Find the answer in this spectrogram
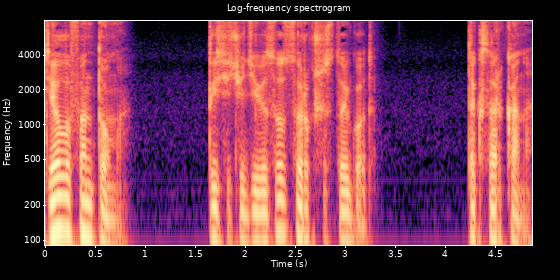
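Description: On a very clean recording with a silent background, a man speaks very slowly in a very deep, low pitch with vocal fry, a serious, dramatic tone, very wide pitch swings, and long, frequent pauses. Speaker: true-crime narrator. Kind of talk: true-crime scripted narration of a case. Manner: measured, suspenseful, storytelling tone; serious, even, dramatic pacing.

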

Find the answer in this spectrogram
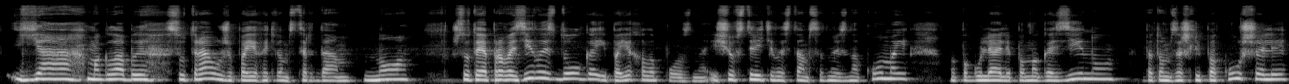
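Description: A somewhat breathy woman at a moderate pace with ordinary pitch variation, on a very clean recording with a silent background. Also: medium pitch for a woman. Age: 60s. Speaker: opera fan telling a personal story. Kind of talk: personal storytelling.

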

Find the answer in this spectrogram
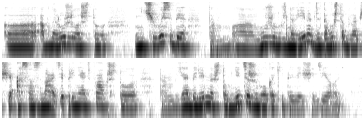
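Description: A woman's dark, mellow tone comes across somewhat breathy, with fairly even intonation. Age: 30s. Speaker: marketer, new mother. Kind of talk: casual chat.

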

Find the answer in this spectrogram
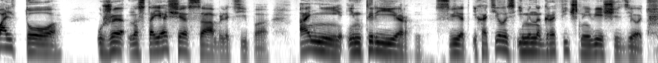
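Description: Pitch sits fairly low and varies in an ordinary way as a man speaks at a very slow pace. The sound is dry and close with no echo, on a very clean recording with a silent background. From Russia, Kostroma. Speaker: actor. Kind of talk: casual chat.

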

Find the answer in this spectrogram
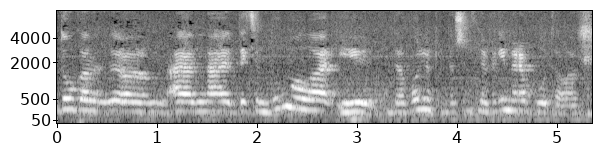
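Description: A woman speaks at a fairly slow pace in a fairly high pitch with ordinary pitch variation, over noticeable background noise and audible room echo. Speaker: entrepreneur, factory owner. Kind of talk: interview.

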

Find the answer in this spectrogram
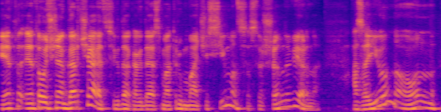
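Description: Amid noticeable background noise, a man talks at a fairly quick pace with a medium pitch and lively intonation. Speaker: basketball podcast host. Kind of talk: casual chat. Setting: live stream. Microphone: crackling, distorted microphone.

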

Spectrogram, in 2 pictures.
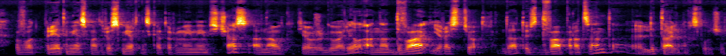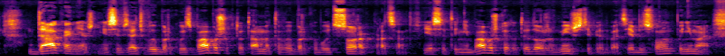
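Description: Noticeable background noise runs behind a man talking at a very fast pace. His voice is fairly low, with ordinary pitch variation. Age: 30s. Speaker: digital entrepreneur and father. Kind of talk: casual chat.

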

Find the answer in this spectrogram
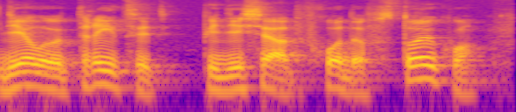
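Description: Here a man speaks at a very slow pace with ordinary pitch variation. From Russian Far East, Magadan. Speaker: yoga teacher. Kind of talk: podcast interview.

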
